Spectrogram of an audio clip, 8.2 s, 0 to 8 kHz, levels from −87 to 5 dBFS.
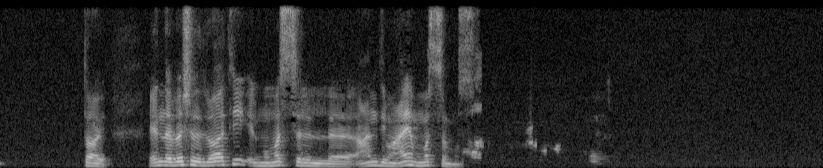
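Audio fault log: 4.62–4.85 s, 5.25–5.63 s, 5.89–6.10 s: other side's voice leaking through. Faint second-talker fragments sit well beneath the main speech, each burst quieter than the last. This is likely far-end audio from the loudspeaker that the echo canceller only partly removed.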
